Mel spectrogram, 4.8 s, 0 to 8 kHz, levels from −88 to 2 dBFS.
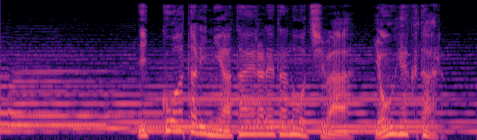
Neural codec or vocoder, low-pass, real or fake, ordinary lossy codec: none; 7.2 kHz; real; none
